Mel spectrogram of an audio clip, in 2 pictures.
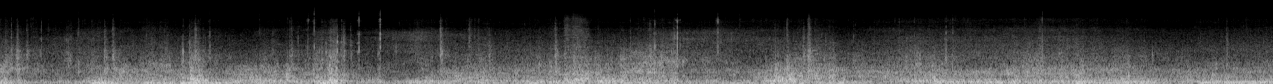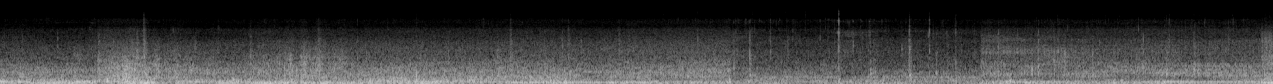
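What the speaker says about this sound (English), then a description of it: "The rain was getting heavier and the wind was getting stronger." Strong wind gusts buffet the microphone amid a steady roar of heavy rain, loud and continuous throughout with no talking, during a 4WD trip along Climies Track in Tasmania.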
